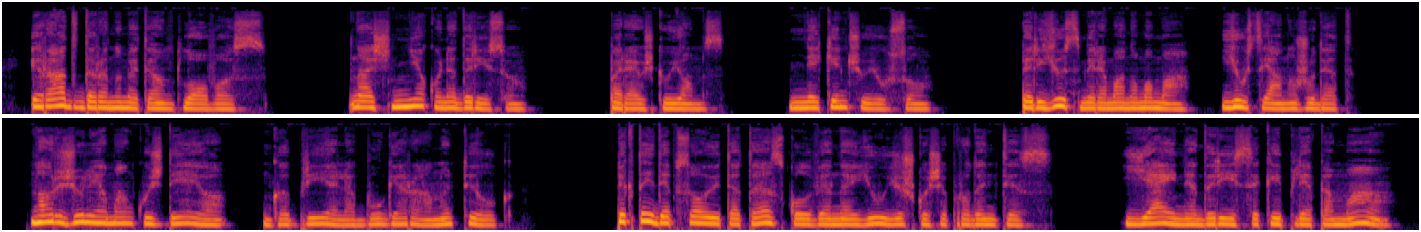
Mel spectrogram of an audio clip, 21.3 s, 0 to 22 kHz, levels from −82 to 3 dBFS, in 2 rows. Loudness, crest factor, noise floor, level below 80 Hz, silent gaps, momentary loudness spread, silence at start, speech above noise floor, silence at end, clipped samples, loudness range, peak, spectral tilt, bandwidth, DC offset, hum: -24 LUFS; 16 dB; under -90 dBFS; -52 dBFS; 2.06-2.55 s, 4.09-4.52 s, 5.50-5.85 s, 7.11-7.60 s, 10.20-10.79 s, 12.41-12.53 s, 14.64-15.19 s, 18.55-19.00 s; 9 LU; 0.2 s; over 68 dB; 0.2 s; under 0.1%; 3 LU; -6 dBFS; -6 dB/octave; 17.5 kHz; under 0.1%; none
